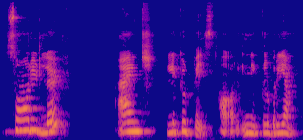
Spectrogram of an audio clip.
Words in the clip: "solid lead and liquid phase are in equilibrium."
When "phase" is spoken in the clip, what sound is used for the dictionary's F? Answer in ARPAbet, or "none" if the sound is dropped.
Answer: P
